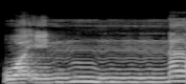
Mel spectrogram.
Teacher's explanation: حمزہ کو نون کے ساتھ ملائیں گے، نون پر غنہ کریں گے اور الف پر چھوٹا مد آیا ہے، اس کو تقریباً 2-3 سیکنڈ تک کھینچنا ہے۔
